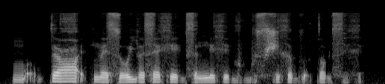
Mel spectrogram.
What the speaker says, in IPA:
mɔ̰bt̪œ ʕɛ̰tmɛ so jəsɛxeɡsə ŋexɪɡṳ bṳsʃɪxəblo̰ t̪ɔɡsɛ̤x

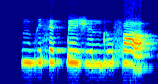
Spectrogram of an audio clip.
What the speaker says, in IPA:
mbisɛk͡peʒɨ ndufɑ

